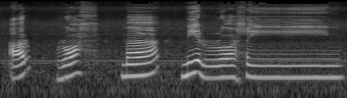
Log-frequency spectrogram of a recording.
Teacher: را کو موٹی کریں گے اور را کو ہا میں ملاتے ہوئے جھٹکا نہیں دینا ہے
